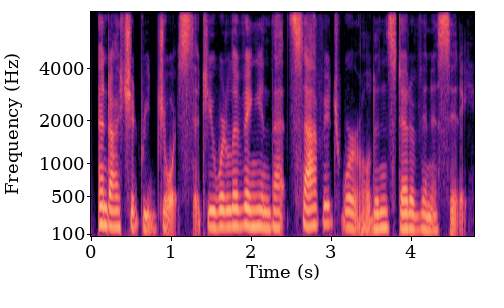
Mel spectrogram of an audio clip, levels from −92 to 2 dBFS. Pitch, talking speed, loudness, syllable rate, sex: 160 Hz, 215 wpm, -19 LUFS, 5.5 syllables/s, female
